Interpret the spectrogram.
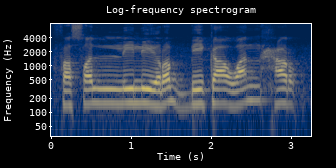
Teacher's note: وانحر میں ہا کو حلق سے پڑھیں گے اور اس کے بعد را ساکن کو موٹا پڑھیں گے · لام کو لمبا نہیں کرنا، فصلی بالکل ایک زیر اور پھر دوبارہ زیر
